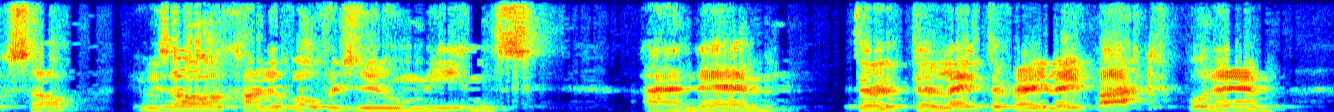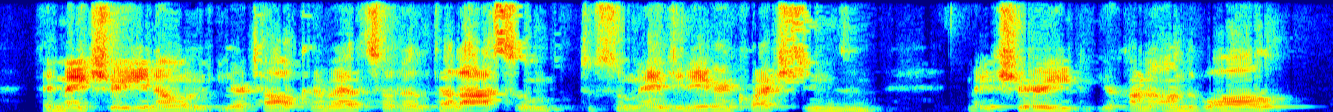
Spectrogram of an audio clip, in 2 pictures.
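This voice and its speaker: With an Irish accent, a man speaks at a fairly low pitch in a flat monotone. His tone is bright and sharp. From Ireland, County Kildare. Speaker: graduate electrical engineer. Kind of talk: casual interview.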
